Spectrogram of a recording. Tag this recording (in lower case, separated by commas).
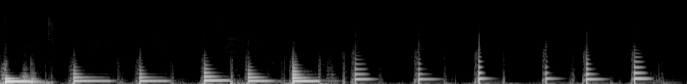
musical instrument, music, plucked string instrument, guitar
